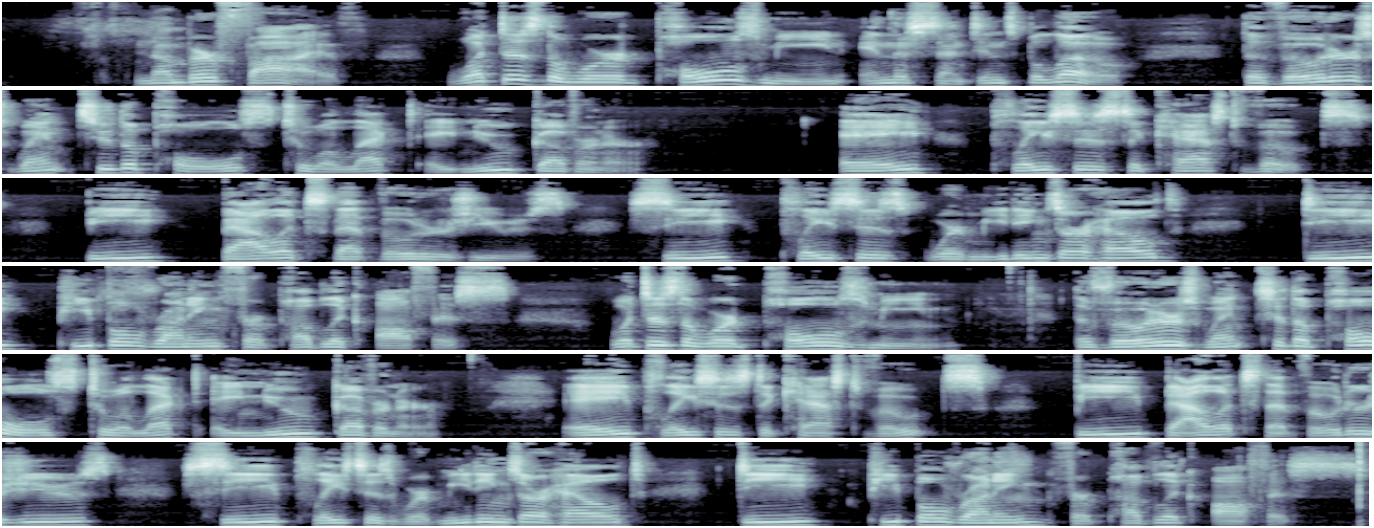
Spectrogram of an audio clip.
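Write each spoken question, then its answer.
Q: What does the word polls mean in the sentence below?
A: A: Places to cast votes.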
